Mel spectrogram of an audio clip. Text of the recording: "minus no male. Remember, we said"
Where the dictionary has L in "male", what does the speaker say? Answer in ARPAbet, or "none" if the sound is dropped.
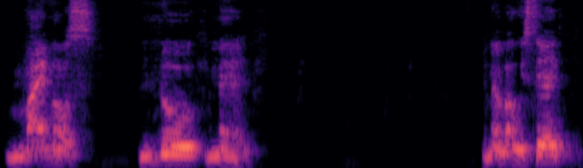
N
